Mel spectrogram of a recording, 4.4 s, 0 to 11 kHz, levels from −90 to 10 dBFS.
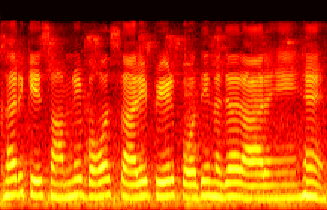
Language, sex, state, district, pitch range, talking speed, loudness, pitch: Hindi, female, Madhya Pradesh, Katni, 205-235 Hz, 150 wpm, -11 LUFS, 220 Hz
